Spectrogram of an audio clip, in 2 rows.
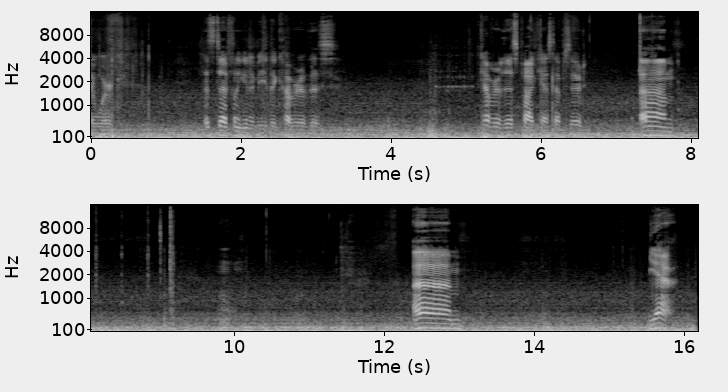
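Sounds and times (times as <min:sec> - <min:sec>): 
road traffic rumbling at a car accident scene: 0:00.0 - 0:16.1
speech: 0:00.1 - 0:00.6, 0:01.5 - 0:03.4, 0:05.2 - 0:06.7, 0:07.3 - 0:08.0, 0:12.4 - 0:13.2, 0:15.6 - 0:16.0.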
